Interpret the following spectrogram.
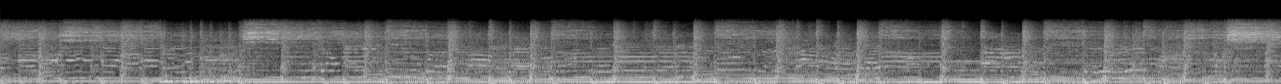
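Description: Rock band playing live on an amplified stage: the drum kit leads, with electric guitar and keyboard, the whole mix loud and dense.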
